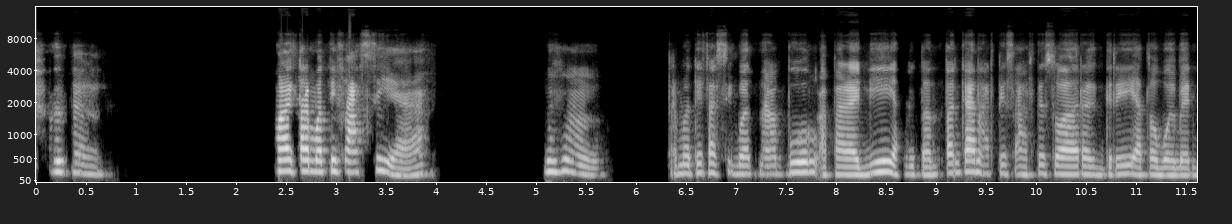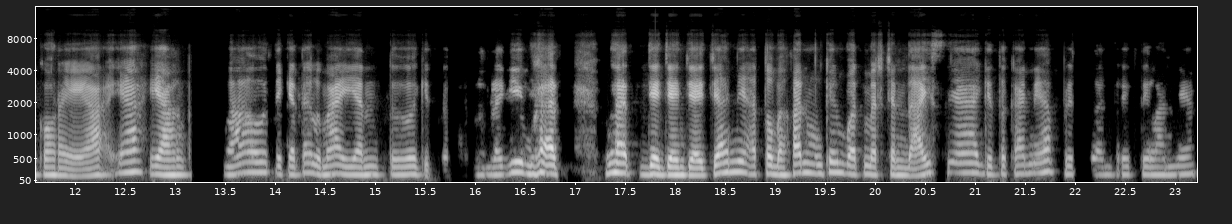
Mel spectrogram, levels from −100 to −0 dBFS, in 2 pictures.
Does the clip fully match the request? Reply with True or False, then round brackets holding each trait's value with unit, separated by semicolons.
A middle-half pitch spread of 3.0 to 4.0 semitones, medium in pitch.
True (3.7 semitones; 170 Hz)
